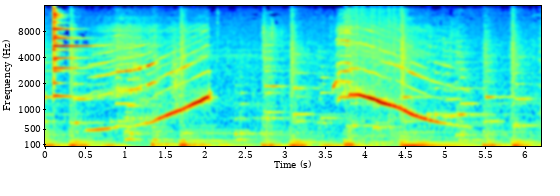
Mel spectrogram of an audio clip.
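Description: A whistle-like sound effect slides upward for about a second and a half, then after a pause a second one slides back down, laid over background music with a repeating plucked bass line.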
